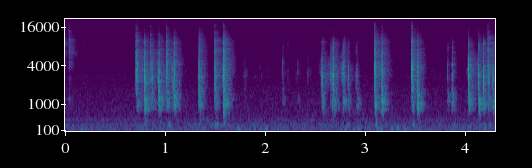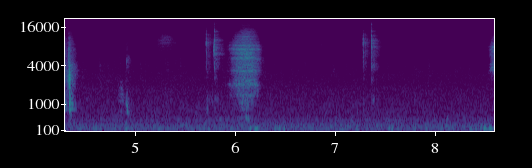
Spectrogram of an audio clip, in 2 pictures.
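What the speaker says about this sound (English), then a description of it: "If I could type it in right." Keys clatter on a computer keyboard in quick bursts of clicking taps, with short pauses between runs and a single isolated keystroke near the end, close and moderately loud.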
